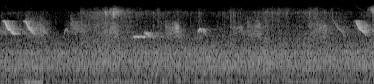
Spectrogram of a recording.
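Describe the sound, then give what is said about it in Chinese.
About five or six marsh tits calling in flight: quick, high-pitched chirps come in small bursts at the start and end, with fainter calls in between, over a steady soft hiss. “现在在我的眼前，有大概五六只的沼泽山雀在飞”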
